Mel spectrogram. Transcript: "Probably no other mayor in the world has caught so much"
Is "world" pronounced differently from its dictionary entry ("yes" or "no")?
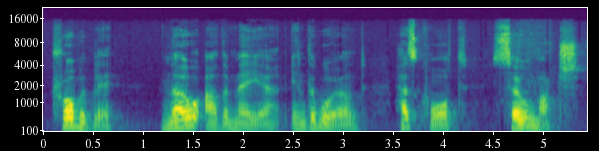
no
